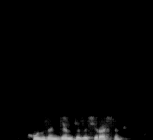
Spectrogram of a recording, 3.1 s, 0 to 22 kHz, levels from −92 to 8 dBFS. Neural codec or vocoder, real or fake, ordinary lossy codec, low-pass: autoencoder, 48 kHz, 32 numbers a frame, DAC-VAE, trained on Japanese speech; fake; MP3, 32 kbps; 3.6 kHz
